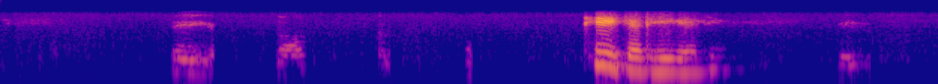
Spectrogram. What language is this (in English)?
Dogri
